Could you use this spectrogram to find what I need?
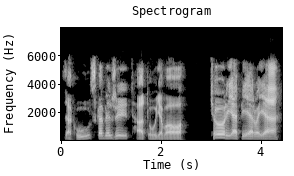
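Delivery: high, eager, greedy squeal; gleeful excitement. A narrator's reading. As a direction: shout it like hungry hunters. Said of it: "Головы радостно загомонили".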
